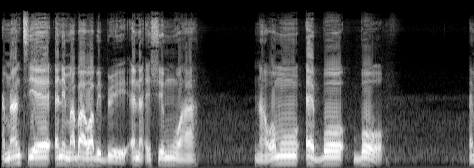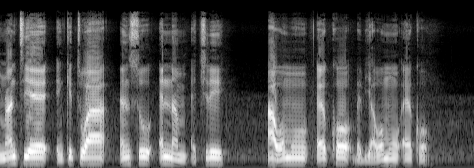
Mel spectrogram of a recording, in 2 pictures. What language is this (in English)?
Akan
